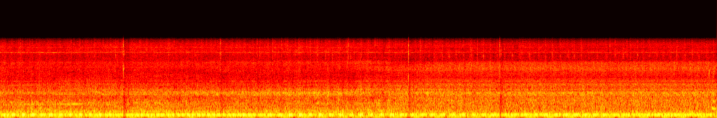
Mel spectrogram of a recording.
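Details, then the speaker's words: Diesel locomotive on the Berkshire Hills route, idling while switching cars: a low, steady rumble with sharp metallic clicks every couple of seconds. The source of the clicking is unknown. "that's quite a beautiful train engine isn't it you hear the clicking sound from the engine I don't know what makes that"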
